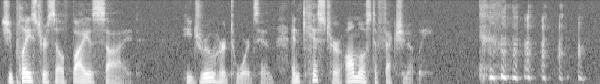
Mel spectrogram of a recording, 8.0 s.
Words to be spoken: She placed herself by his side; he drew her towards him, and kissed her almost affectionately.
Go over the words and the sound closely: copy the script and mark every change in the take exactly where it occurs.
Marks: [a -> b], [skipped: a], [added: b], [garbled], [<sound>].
She placed herself by his side; he drew her towards him, and kissed her almost affectionately. [laugh]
